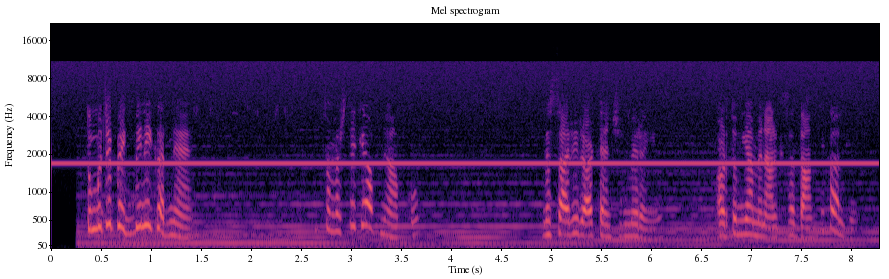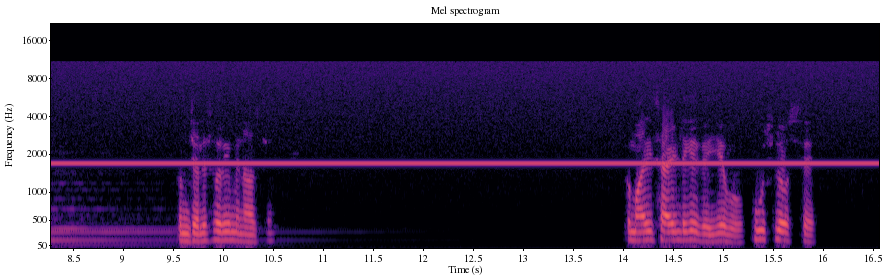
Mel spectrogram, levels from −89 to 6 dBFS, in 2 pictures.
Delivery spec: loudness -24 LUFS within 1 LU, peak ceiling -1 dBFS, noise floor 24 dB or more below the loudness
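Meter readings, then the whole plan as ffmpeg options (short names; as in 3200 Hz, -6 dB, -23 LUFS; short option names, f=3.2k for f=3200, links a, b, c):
steady tone 1700 Hz; tone level -35 dBFS; noise floor -38 dBFS; noise floor target -57 dBFS; loudness -33.0 LUFS; peak -16.0 dBFS; loudness target -24.0 LUFS
-> -af "bandreject=f=1.7k:w=30"
-af "afftdn=nr=19:nf=-38"
-af "volume=9dB"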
